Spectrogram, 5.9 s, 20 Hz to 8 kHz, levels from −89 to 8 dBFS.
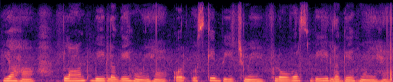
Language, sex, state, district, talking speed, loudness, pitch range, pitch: Hindi, female, Punjab, Fazilka, 140 wpm, -20 LUFS, 150-185 Hz, 170 Hz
